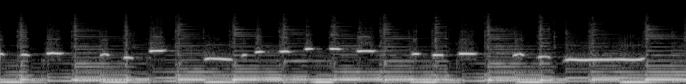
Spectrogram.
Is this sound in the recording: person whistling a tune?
yes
